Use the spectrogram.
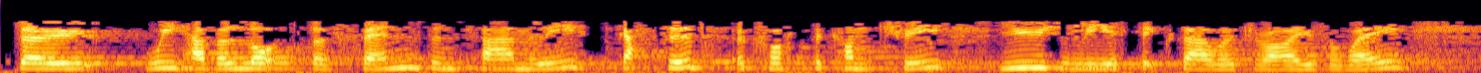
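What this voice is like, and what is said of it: Southern English accent. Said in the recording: “you might be able to hear from my accent,... are not from Cumbria, we're from the south of the country”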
